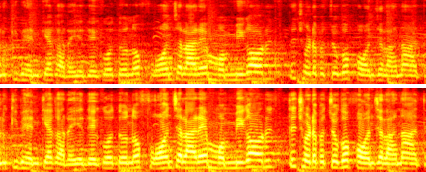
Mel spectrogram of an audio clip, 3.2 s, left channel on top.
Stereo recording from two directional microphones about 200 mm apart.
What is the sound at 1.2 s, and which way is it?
A woman's voice, 25° right (ahead or behind).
